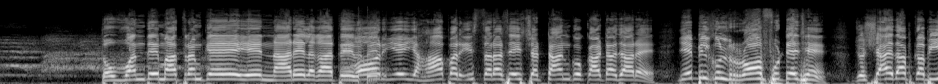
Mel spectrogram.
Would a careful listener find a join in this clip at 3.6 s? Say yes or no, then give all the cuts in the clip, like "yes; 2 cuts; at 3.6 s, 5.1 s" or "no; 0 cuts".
yes; 1 cut; at 3.6 s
